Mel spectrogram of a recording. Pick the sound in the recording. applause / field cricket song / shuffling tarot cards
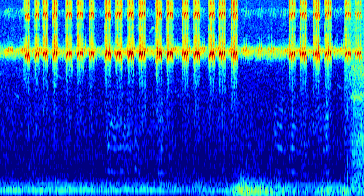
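field cricket song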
